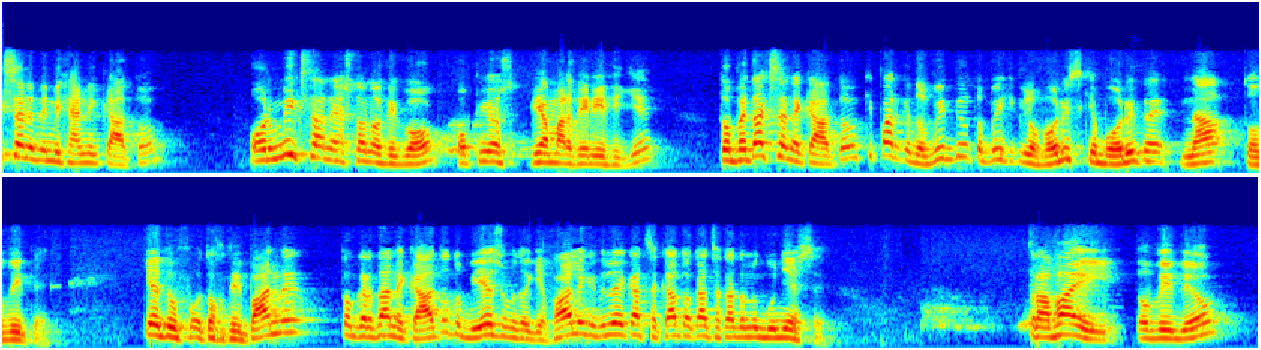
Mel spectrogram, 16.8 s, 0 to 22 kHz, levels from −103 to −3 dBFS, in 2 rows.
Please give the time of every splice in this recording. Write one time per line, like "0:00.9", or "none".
none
